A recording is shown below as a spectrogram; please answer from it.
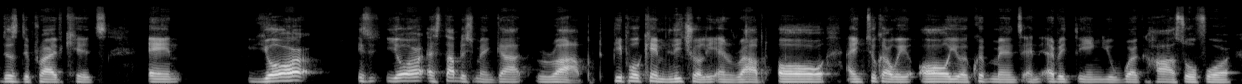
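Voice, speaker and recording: A man's voice: mid-range voice, steady tone, a little mellow, no echo. A man hosting an interview, restarting his words as he frames questions. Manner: halting, repeats words while framing questions. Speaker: host.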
